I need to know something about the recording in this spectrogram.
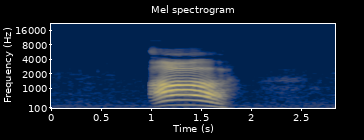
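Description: A young woman lets out a loud, drawn-out cry.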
